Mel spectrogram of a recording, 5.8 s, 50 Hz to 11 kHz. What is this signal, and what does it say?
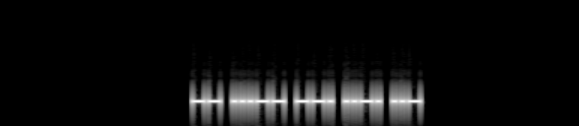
Morse code, heard as a keyed tone, about 30 wpm, 700 Hz. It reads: M3GFU
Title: DXCC-100 Call Signs - 5 Characters - Repeated 2x - 30wpm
